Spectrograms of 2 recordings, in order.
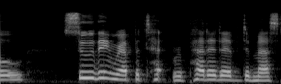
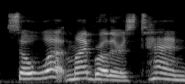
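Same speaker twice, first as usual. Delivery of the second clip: put-on boasting child; 4 semitones higher, 6 dB louder than usual. A narrator's reading.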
